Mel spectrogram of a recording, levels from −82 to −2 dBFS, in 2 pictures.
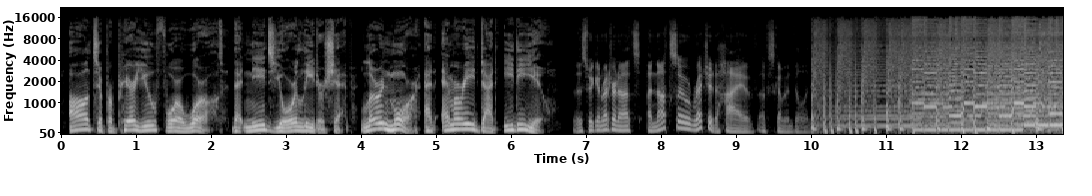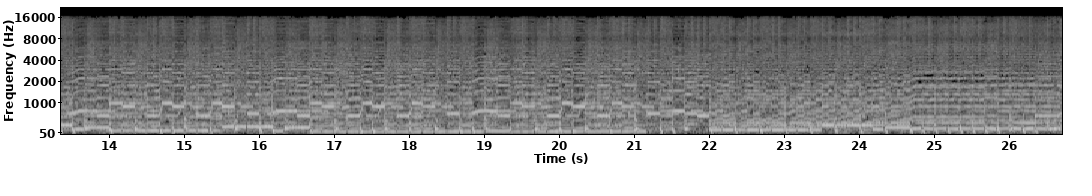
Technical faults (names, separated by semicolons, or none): gain pumping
